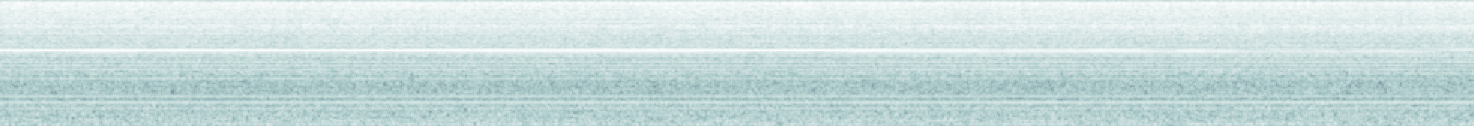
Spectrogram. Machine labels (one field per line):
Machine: pump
